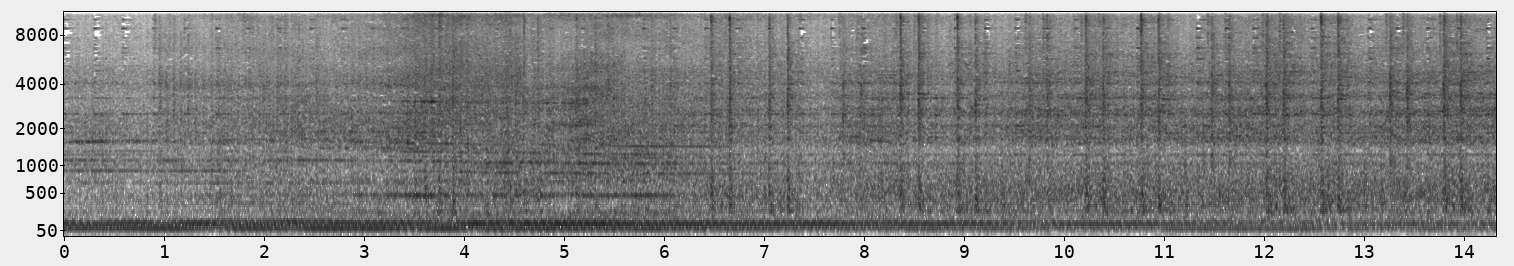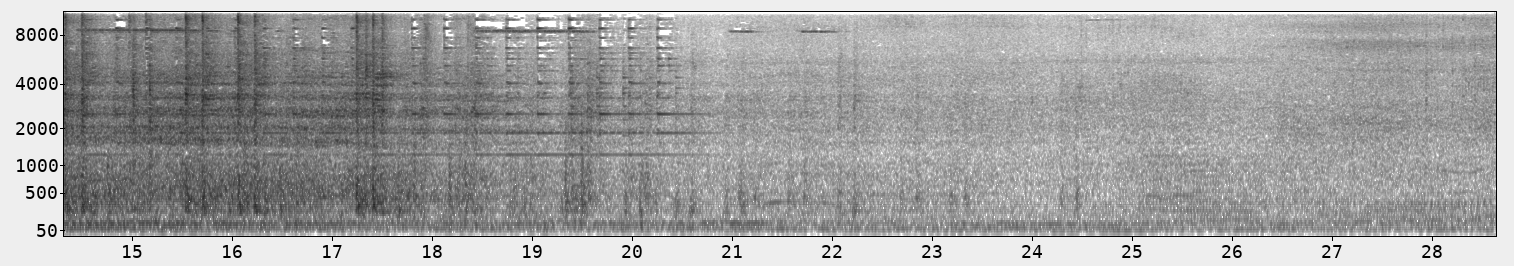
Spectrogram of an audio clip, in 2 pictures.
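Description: A GT22CW diesel-hauled passenger train passing close by. A strong low diesel engine drone dominates for the first dozen seconds. Then the wheels click rapidly over the rail joints as the coaches go by, and the sound fades away after about 20 seconds.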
